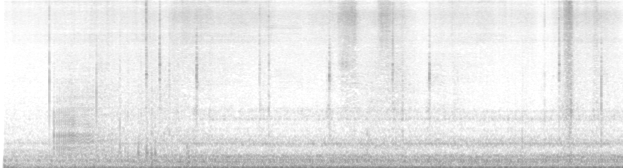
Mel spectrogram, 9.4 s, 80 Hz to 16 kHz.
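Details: 2012 Toyota Kluger FWD KXR; quiet electrical whir, buzz and occasional clicks behind steering wheel toward centre, present with ignition on whether or not the engine runs, gone with ignition off, first noticed after a 2000 km drive; cause unknown.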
